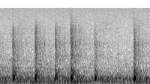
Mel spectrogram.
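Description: Chalk knocking and tapping against a blackboard as an equation is written: about six sharp, irregularly spaced taps.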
